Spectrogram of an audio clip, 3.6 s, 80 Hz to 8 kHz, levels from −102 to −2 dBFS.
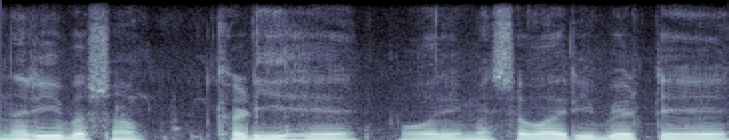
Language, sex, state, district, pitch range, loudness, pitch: Marwari, male, Rajasthan, Nagaur, 105-110 Hz, -15 LUFS, 110 Hz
